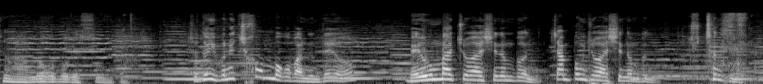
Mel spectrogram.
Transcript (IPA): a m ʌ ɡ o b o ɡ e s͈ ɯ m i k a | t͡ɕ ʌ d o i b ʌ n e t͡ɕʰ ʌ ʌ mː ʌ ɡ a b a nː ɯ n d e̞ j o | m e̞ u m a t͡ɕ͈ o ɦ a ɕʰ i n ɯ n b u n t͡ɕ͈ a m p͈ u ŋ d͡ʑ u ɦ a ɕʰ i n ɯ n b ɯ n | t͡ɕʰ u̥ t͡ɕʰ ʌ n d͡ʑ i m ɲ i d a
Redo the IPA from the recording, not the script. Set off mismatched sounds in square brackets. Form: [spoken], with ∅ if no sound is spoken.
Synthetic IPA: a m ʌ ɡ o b o ɡ e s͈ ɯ m i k a | t͡ɕ ʌ d o i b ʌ n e t͡ɕʰ ʌ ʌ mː ʌ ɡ [ʌ] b a nː ɯ n d e̞ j o | m e̞ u m a t͡ɕ͈ o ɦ a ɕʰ i n ɯ n b u n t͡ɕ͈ a m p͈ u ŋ d͡ʑ [o] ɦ a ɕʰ i n ɯ n b [u] n | t͡ɕʰ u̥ t͡ɕʰ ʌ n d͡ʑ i m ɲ i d a

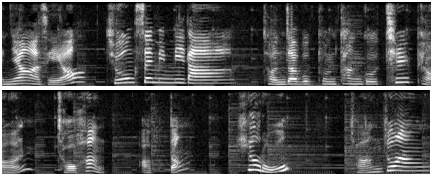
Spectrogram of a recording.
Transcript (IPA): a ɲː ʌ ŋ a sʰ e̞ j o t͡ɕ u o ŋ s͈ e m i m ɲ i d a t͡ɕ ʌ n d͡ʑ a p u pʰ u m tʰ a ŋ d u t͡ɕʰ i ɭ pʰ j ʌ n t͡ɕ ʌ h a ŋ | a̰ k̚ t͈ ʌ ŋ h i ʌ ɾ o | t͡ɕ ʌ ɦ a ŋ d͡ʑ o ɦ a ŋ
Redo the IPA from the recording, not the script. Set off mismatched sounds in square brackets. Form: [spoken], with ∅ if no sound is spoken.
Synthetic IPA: a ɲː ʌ ŋ a sʰ e̞ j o t͡ɕ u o ŋ s͈ e m i m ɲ i d a t͡ɕ ʌ n d͡ʑ a [b] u pʰ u m tʰ a ŋ [ɡ] u t͡ɕʰ i ɭ pʰ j ʌ n t͡ɕ ʌ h a ŋ | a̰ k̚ t͈ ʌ ŋ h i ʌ ɾ o | t͡ɕ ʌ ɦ a ŋ d͡ʑ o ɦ a ŋ

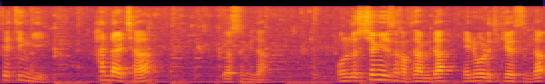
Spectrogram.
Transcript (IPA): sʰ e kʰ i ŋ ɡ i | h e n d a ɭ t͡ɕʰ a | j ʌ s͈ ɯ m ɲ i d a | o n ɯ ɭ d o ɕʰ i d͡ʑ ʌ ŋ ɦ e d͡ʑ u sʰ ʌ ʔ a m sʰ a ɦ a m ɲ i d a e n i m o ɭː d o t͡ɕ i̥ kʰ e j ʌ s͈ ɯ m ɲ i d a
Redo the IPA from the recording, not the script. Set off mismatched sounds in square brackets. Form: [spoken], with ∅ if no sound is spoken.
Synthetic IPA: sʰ e [tʰ] i ŋ ɡ i | h [a] n d a ɭ t͡ɕʰ a | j ʌ s͈ ɯ m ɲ i d a | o n ɯ ɭ d o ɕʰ i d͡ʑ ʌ ŋ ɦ e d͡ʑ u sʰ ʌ [k] a m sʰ a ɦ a m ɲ i d a e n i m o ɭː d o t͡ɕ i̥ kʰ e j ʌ s͈ ɯ m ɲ i d a

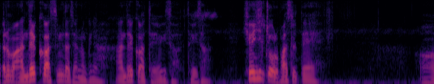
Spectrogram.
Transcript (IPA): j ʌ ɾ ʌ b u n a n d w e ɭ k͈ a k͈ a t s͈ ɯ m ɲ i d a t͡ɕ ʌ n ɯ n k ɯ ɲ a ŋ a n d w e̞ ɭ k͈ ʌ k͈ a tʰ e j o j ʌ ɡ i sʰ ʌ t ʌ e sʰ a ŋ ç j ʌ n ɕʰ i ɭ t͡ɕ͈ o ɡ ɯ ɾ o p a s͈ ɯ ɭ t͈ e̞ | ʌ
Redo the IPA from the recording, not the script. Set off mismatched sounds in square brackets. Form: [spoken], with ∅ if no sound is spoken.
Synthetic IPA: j ʌ ɾ ʌ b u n a n d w e ɭ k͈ [ʌ] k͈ a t s͈ ɯ m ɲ i d a t͡ɕ ʌ n ɯ n k ɯ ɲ a ŋ a n d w e̞ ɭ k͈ ʌ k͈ a tʰ e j o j ʌ ɡ i sʰ ʌ t ʌ [i] sʰ a ŋ ç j ʌ n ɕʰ i ɭ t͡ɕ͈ o ɡ ɯ ɾ o p a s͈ ɯ ɭ t͈ e̞ | ʌ

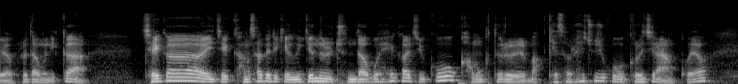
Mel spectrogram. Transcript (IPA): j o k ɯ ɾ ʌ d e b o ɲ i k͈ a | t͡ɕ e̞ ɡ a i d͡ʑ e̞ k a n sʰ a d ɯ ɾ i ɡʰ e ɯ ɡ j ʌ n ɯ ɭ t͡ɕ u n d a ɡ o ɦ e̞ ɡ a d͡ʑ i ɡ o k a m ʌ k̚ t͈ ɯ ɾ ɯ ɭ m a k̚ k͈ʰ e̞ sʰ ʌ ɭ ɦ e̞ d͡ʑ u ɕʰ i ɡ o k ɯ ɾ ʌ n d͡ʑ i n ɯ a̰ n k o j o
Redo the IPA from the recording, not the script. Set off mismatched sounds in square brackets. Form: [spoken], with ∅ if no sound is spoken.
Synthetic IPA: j o k ɯ ɾ ʌ d [a] b o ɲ i k͈ a | t͡ɕ e̞ ɡ a i d͡ʑ e̞ k a [ŋ] sʰ a d ɯ ɾ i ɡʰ e ɯ ɡ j ʌ n ɯ ɭ t͡ɕ u n d a ɡ o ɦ e̞ ɡ a d͡ʑ i ɡ o k a m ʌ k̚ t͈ ɯ ɾ ɯ ɭ m a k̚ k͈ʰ e̞ sʰ ʌ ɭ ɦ e̞ d͡ʑ u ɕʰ i ɡ o k ɯ ɾ ʌ [∅] d͡ʑ i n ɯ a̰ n [kʰ] o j o

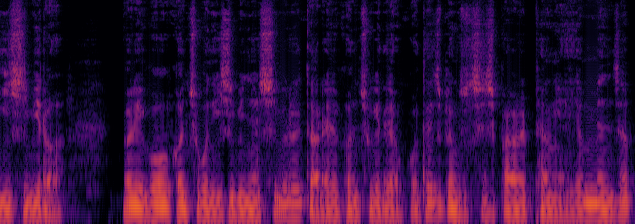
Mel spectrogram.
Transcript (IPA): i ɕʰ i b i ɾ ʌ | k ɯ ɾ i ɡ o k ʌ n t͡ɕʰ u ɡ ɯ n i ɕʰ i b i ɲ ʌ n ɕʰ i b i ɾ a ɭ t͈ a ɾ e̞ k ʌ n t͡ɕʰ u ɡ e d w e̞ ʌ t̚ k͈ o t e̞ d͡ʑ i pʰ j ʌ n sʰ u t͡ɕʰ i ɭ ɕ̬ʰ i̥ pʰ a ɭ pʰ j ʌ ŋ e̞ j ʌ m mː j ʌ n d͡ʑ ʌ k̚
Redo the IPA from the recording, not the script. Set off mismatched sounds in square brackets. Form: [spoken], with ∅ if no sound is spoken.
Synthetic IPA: i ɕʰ i b i ɾ ʌ | k ɯ ɾ i ɡ o k ʌ n t͡ɕʰ u ɡ ɯ n i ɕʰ i b i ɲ ʌ n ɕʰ i b i ɾ [ʌ] ɭ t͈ a ɾ e̞ k ʌ n t͡ɕʰ u ɡ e d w e̞ ʌ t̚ k͈ o t e̞ d͡ʑ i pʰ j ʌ [ŋ] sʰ u t͡ɕʰ i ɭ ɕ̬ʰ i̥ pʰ a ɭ pʰ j ʌ ŋ e̞ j ʌ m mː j ʌ n d͡ʑ ʌ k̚

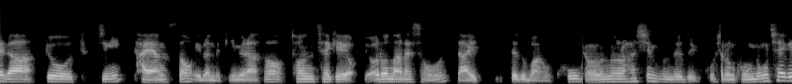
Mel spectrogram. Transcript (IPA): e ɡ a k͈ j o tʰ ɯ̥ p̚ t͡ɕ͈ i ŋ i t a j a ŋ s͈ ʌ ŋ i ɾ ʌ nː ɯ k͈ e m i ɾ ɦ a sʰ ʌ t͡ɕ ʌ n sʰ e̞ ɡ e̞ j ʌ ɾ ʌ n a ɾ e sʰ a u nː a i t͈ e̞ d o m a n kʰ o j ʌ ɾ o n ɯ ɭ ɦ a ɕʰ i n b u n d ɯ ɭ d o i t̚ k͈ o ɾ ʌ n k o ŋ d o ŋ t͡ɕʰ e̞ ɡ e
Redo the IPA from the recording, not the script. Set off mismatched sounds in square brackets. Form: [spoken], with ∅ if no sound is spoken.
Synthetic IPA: e ɡ a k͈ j o tʰ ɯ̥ [k̚] t͡ɕ͈ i ŋ i t a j a ŋ s͈ ʌ ŋ i ɾ ʌ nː ɯ k͈ [i] m i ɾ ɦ a sʰ ʌ t͡ɕ ʌ n sʰ e̞ ɡ e̞ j ʌ ɾ ʌ n a ɾ e sʰ [ʌ] u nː a i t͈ e̞ d o m a n kʰ o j ʌ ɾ o n ɯ ɭ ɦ a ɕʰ i n b u n d ɯ ɭ d o i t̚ k͈ o ɾ ʌ n k o ŋ d o ŋ t͡ɕʰ e̞ ɡ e

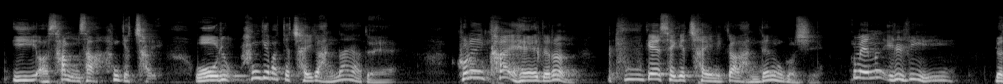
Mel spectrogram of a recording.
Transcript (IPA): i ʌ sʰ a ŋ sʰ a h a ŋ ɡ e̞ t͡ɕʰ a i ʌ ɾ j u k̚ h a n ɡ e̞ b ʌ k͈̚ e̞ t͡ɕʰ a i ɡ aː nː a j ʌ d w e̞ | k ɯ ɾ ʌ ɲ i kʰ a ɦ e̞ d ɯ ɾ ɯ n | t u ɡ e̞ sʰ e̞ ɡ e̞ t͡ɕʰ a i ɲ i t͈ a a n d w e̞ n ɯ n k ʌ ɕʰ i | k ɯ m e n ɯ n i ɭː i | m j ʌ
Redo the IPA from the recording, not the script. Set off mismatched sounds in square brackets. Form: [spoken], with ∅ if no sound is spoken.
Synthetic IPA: i ʌ sʰ a [m] sʰ a h a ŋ ɡ e̞ t͡ɕʰ a i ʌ ɾ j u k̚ h a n ɡ e̞ b [a] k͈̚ e̞ t͡ɕʰ a i ɡ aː nː a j [a] d w e̞ | k ɯ ɾ ʌ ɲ i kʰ a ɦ e̞ d ɯ ɾ ɯ n | t u ɡ e̞ sʰ e̞ ɡ e̞ t͡ɕʰ a i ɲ i [k͈] a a n d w e̞ n ɯ n [ɡ] ʌ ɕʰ i | k ɯ m e n ɯ n i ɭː i | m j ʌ

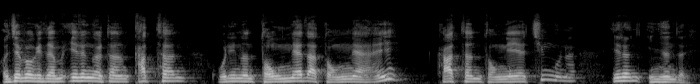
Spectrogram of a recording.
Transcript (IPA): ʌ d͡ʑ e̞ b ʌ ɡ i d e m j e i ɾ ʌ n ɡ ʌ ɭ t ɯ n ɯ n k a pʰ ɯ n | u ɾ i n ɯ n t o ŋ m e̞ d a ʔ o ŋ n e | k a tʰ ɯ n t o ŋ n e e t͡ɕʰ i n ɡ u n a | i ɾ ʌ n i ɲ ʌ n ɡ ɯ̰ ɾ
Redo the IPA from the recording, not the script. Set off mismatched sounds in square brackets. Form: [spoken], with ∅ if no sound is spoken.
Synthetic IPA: ʌ d͡ʑ e̞ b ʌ ɡ i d e m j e i ɾ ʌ n ɡ ʌ ɭ t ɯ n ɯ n k a [tʰ] ɯ n | u ɾ i n ɯ n t o ŋ [n] e̞ d a [t] o ŋ n e | k a tʰ ɯ n t o ŋ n e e t͡ɕʰ i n ɡ u n a | i ɾ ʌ n i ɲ ʌ n [d] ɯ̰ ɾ

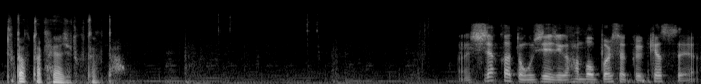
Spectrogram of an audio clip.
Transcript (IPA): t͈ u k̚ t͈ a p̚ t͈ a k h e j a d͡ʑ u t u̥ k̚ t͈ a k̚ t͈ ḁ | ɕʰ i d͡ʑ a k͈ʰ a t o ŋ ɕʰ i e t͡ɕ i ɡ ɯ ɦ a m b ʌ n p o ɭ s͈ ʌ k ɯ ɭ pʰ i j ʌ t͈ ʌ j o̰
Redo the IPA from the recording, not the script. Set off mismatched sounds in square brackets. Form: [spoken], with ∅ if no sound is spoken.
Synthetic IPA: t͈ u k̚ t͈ a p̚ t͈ a k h e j a d͡ʑ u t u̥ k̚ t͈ a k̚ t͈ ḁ | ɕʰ i d͡ʑ a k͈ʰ a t o ŋ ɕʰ i e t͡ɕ i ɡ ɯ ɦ a m b ʌ n p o ɭ s͈ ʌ k ɯ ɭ [kʰ] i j ʌ [s͈] ʌ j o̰

